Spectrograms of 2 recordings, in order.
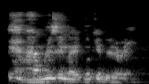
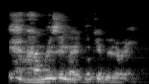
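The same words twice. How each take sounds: The two takes are said the same way.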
